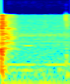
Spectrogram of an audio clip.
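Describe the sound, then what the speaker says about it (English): A single brief throat-clearing burst comes right at the start during a math lesson on ellipses, close and fairly loud, then fading into quiet room tone. "let me clear my throat"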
